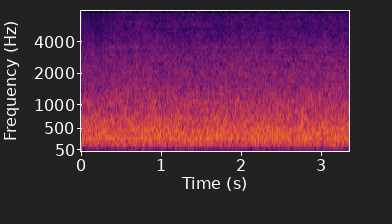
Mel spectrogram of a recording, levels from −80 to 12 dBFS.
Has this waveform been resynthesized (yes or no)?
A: yes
